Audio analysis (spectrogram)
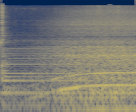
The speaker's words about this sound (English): What do I spy? A microwave!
